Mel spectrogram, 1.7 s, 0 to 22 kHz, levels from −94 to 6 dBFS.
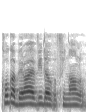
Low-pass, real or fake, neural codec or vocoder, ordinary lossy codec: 7.2 kHz; real; none; AAC, 32 kbps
